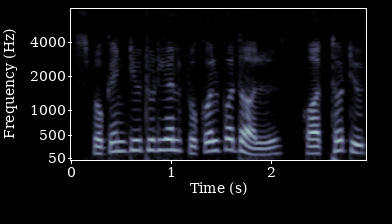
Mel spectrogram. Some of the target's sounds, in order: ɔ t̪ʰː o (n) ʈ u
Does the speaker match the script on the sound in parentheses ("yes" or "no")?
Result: no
